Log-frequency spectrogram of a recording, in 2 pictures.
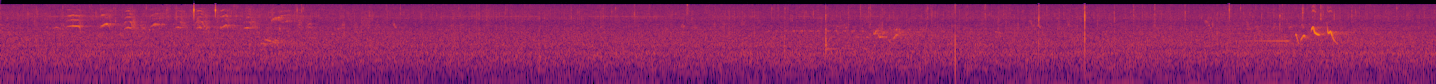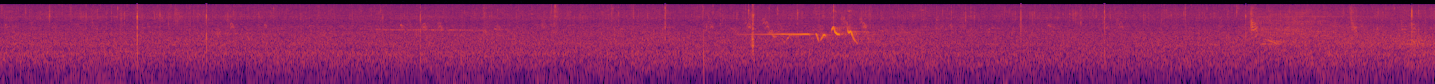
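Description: Outdoor ambience: a steady rushing hiss throughout, with a bird giving short, sharp calls that sweep up in pitch several times, the loudest about halfway through and again three-quarters of the way in, and a brief high twittering near the start.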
